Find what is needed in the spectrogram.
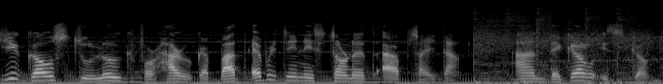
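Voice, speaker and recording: Music plays in the background. A man speaks with a non-native accent. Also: fairly slow pace. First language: not English. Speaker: video game story narrator. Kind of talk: video game story summary narration.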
